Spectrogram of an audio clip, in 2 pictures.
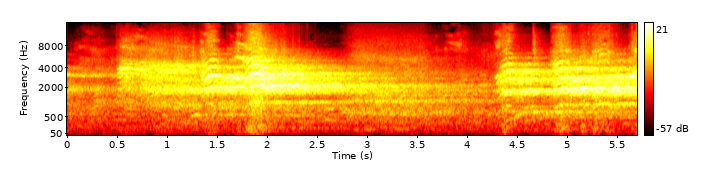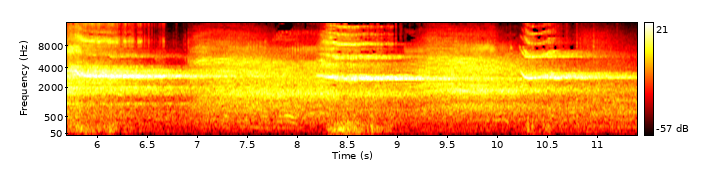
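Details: A training session for belugas Hodoi, Taanya and Mirai at Nagoya Port Aquarium, Japan, 1 November 2020. About four bursts of bright, harmonic squealing arrive a few seconds apart, each with sliding whistles and a reverberant fade.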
